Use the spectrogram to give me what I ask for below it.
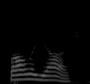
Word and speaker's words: Balayage: Balayage.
